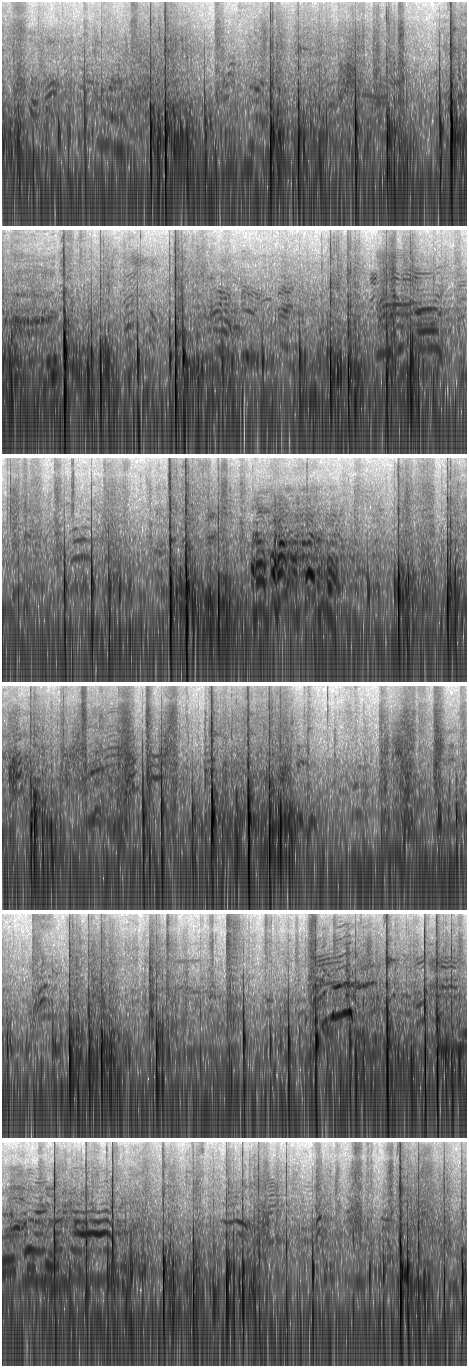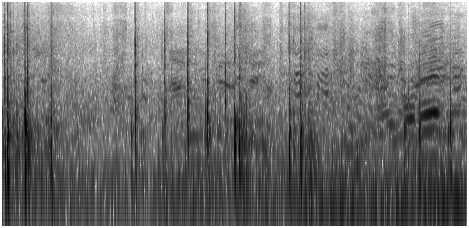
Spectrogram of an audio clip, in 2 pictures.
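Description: Soft tennis rubber balls being struck by rackets in rallies, sharp pops at irregular intervals, some near and some from other courts, with players' voices calling in the background.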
